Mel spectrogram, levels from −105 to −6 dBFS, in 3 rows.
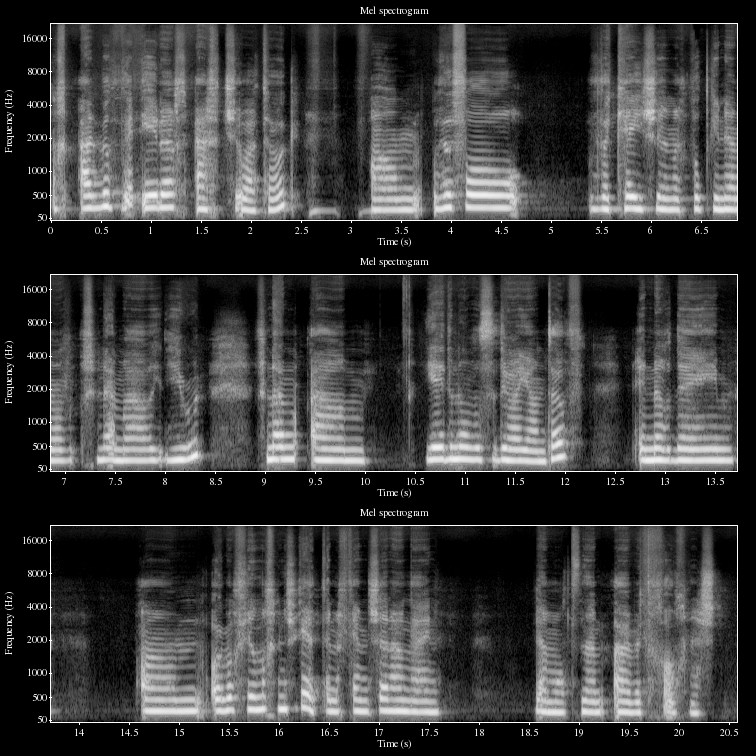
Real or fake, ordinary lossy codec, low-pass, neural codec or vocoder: fake; none; none; codec, 44.1 kHz, 3.4 kbps, Pupu-Codec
